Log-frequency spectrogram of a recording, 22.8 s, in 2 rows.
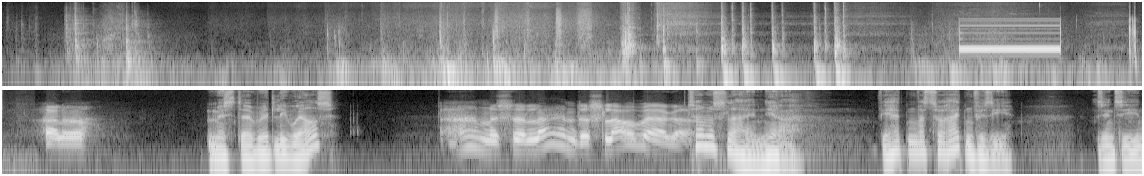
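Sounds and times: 
mechanical clicks and clatters from dialing a telephone: 0:06.5 - 0:08.6
steady buzzing electronic tone on the telephone line: 0:09.4 - 0:12.4
speech: 0:13.6 - 0:14.8, 0:16.2 - 0:19.5, 0:20.2 - 0:21.6, 0:22.3 - 0:22.7.

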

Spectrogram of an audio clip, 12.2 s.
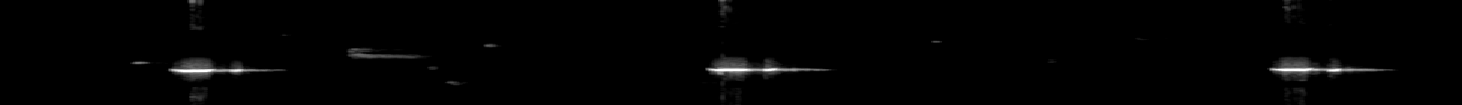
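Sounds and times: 
tinamou whistles: 0:01.1 - 0:02.3, 0:05.9 - 0:06.9, 0:10.6 - 0:11.6.

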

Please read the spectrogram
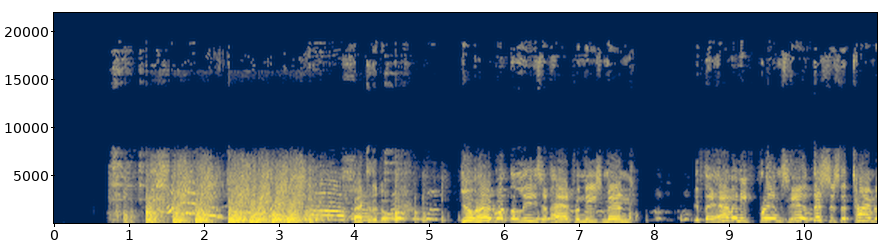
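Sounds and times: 
table being overturned: 0:00.8 - 0:06.1
laughter: 0:01.7 - 0:10.9
speech: 0:04.0 - 0:04.8, 0:05.4 - 0:07.8, 0:08.5 - 0:10.9.

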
